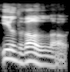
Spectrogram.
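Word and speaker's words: Il Volo: also a vocal coach for the italian trio ildvolo is that how we pronounce it yes yes wow oh my gosh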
